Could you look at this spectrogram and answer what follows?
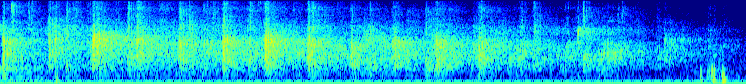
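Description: A church congregation applauds during a sermon, a faint, rhythmic patter of many hands clapping over a steady low electrical hum, fading slightly toward the end.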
